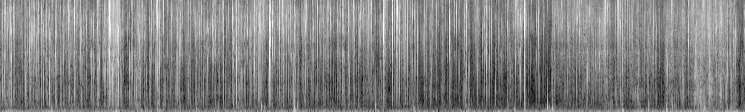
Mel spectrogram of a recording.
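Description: Clear plastic bubble wrap, wrapped tightly around a recorder, is gripped and squeezed by fingers, crinkling it. The result is a dense, continuous run of sharp crackles and pops with bright, high crinkling over a low rumble, going on for the full fifteen seconds.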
